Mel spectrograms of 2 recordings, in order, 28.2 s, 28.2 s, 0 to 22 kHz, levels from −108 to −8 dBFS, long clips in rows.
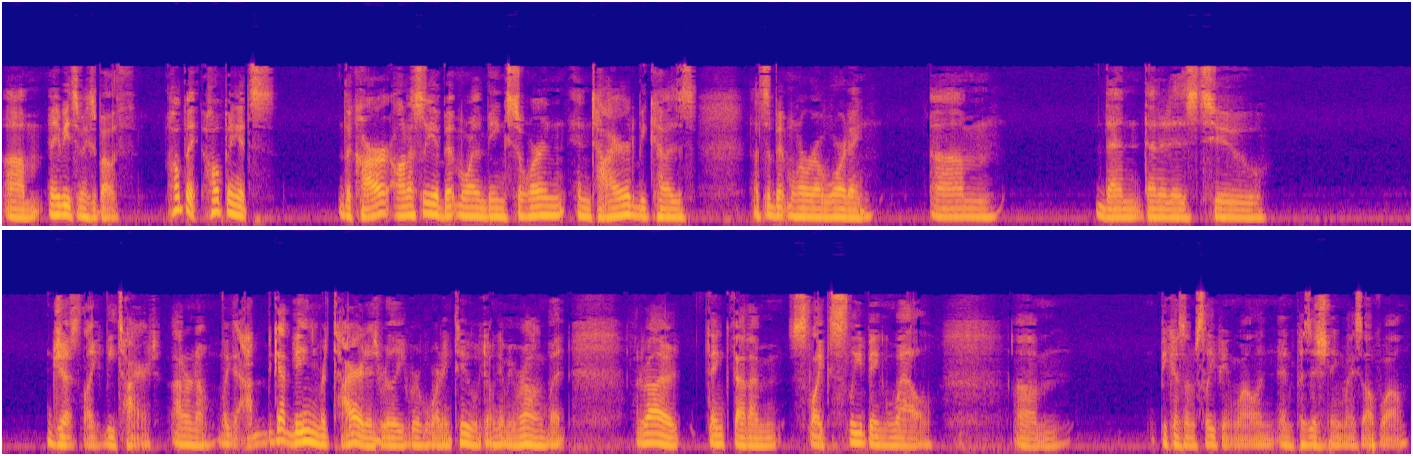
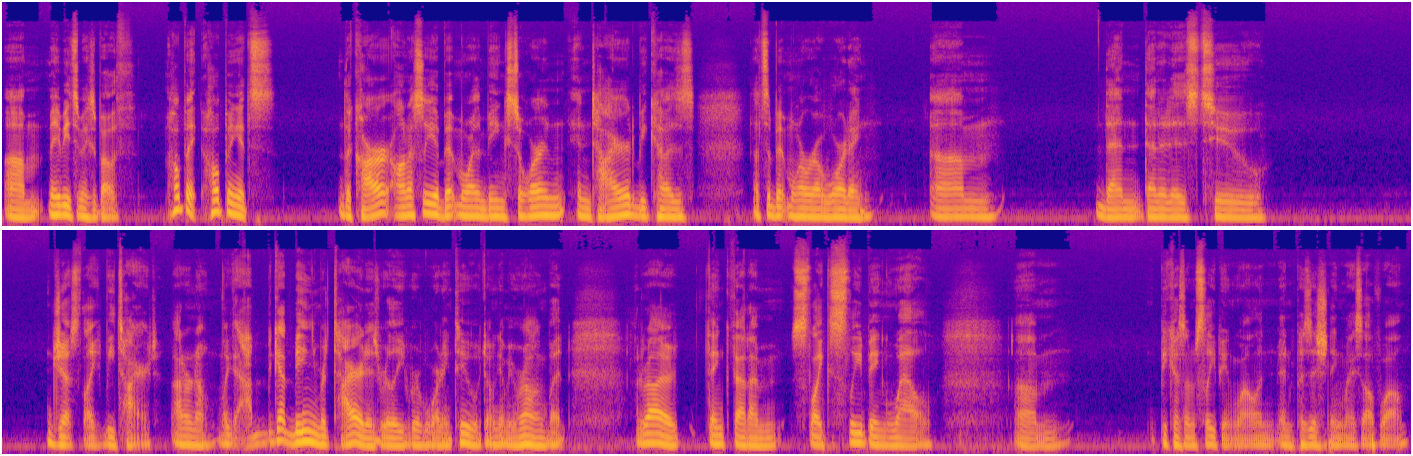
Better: second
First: garbled, watery; badly; nothing above 7.5 kHz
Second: none

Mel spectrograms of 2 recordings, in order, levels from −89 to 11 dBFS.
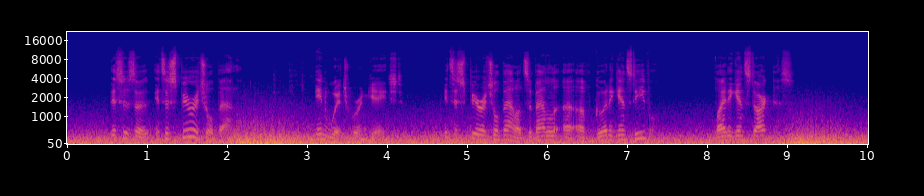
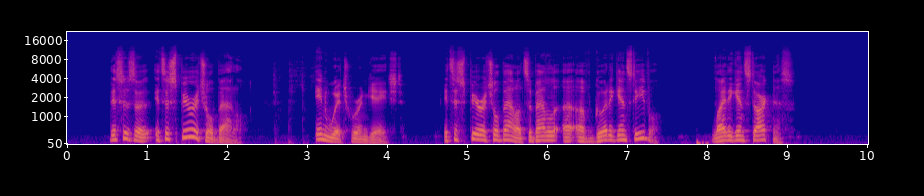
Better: second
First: wind noise on the microphone; heavy; 6 dB below the speech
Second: none

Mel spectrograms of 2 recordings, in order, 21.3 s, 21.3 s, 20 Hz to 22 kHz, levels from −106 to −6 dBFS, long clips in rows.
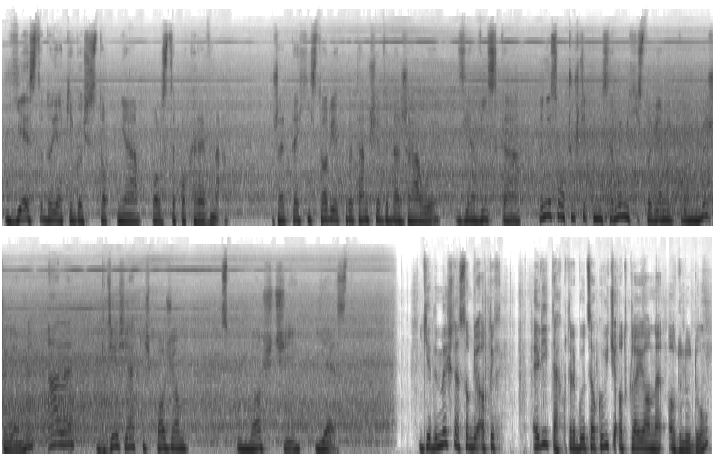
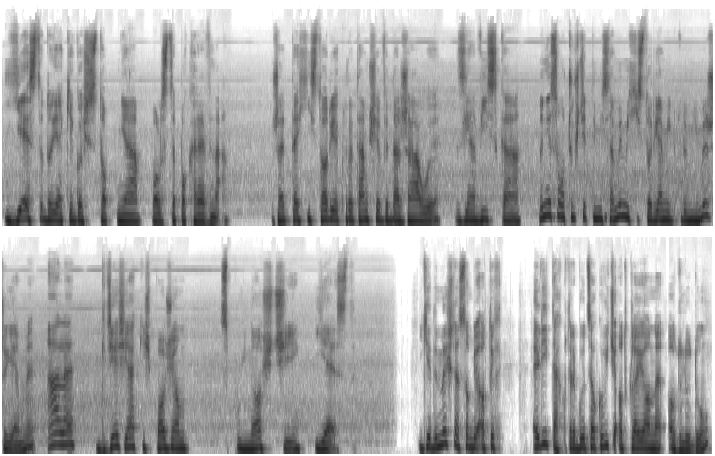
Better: second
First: household noises; loud; throughout; 7 dB below the speech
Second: household noises; faint; throughout; 25 dB below the speech

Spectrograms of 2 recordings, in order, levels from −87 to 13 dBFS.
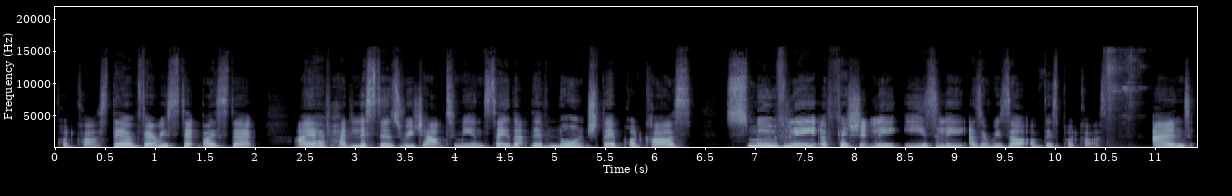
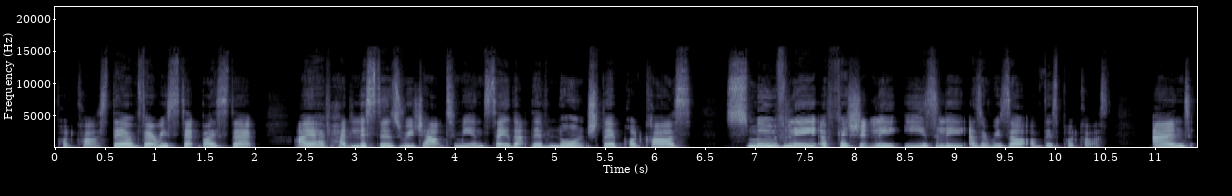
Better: second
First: jangling keys; faint; at 10 s; peak 15 dB below the speech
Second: none

